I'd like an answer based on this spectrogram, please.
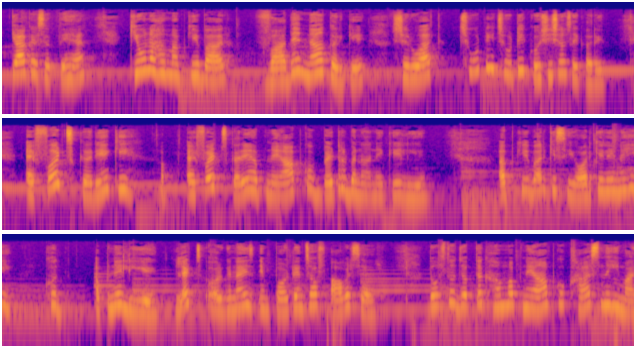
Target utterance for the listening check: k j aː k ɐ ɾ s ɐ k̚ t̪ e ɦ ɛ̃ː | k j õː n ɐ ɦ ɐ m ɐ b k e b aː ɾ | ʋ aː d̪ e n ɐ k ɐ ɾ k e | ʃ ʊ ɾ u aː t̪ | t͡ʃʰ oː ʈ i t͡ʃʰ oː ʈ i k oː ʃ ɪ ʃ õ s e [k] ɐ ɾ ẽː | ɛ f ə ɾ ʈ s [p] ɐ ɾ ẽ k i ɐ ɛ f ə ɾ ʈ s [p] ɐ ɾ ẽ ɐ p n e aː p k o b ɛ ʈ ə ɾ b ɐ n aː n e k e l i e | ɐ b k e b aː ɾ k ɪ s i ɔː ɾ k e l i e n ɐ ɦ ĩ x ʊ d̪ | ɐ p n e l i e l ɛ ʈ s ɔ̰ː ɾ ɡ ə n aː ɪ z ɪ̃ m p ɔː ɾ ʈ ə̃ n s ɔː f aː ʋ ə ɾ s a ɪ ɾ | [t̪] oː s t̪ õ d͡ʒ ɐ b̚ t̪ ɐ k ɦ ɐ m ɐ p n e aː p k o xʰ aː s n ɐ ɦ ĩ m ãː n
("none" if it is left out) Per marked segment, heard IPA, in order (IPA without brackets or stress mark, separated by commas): k, k, k, d̪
